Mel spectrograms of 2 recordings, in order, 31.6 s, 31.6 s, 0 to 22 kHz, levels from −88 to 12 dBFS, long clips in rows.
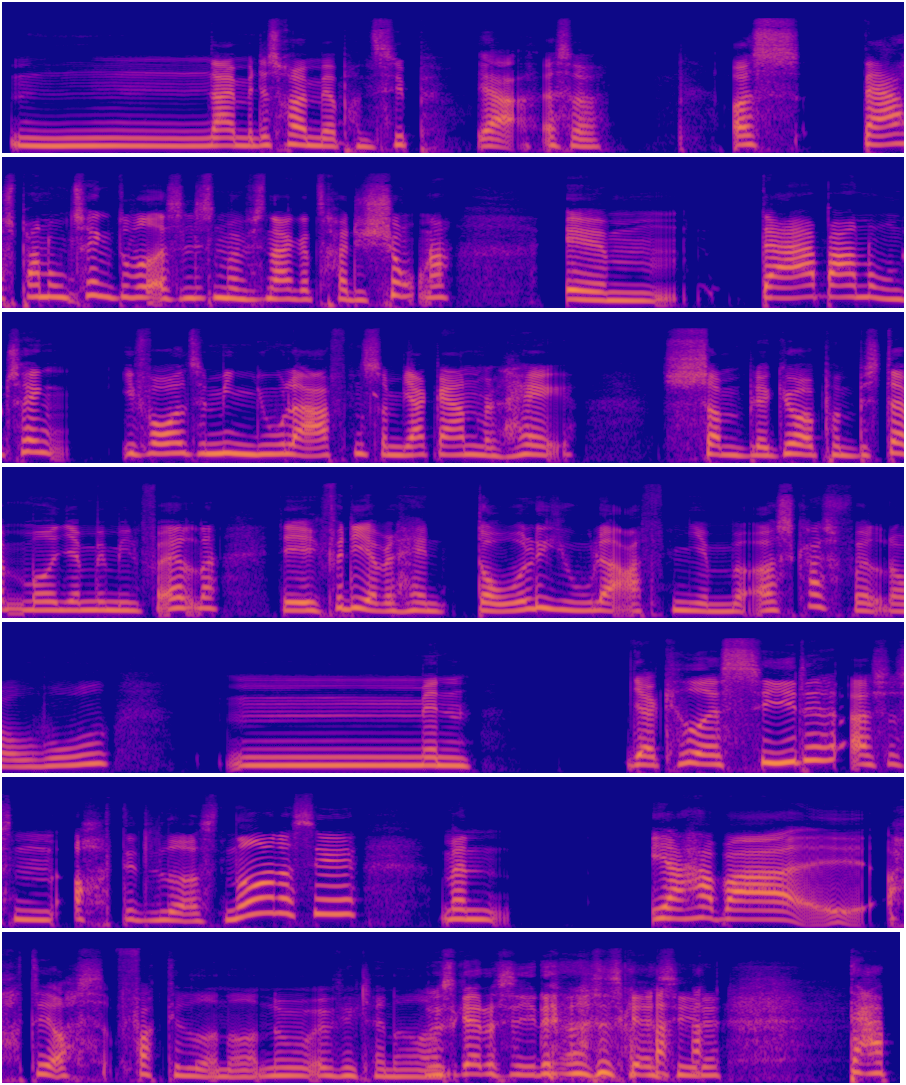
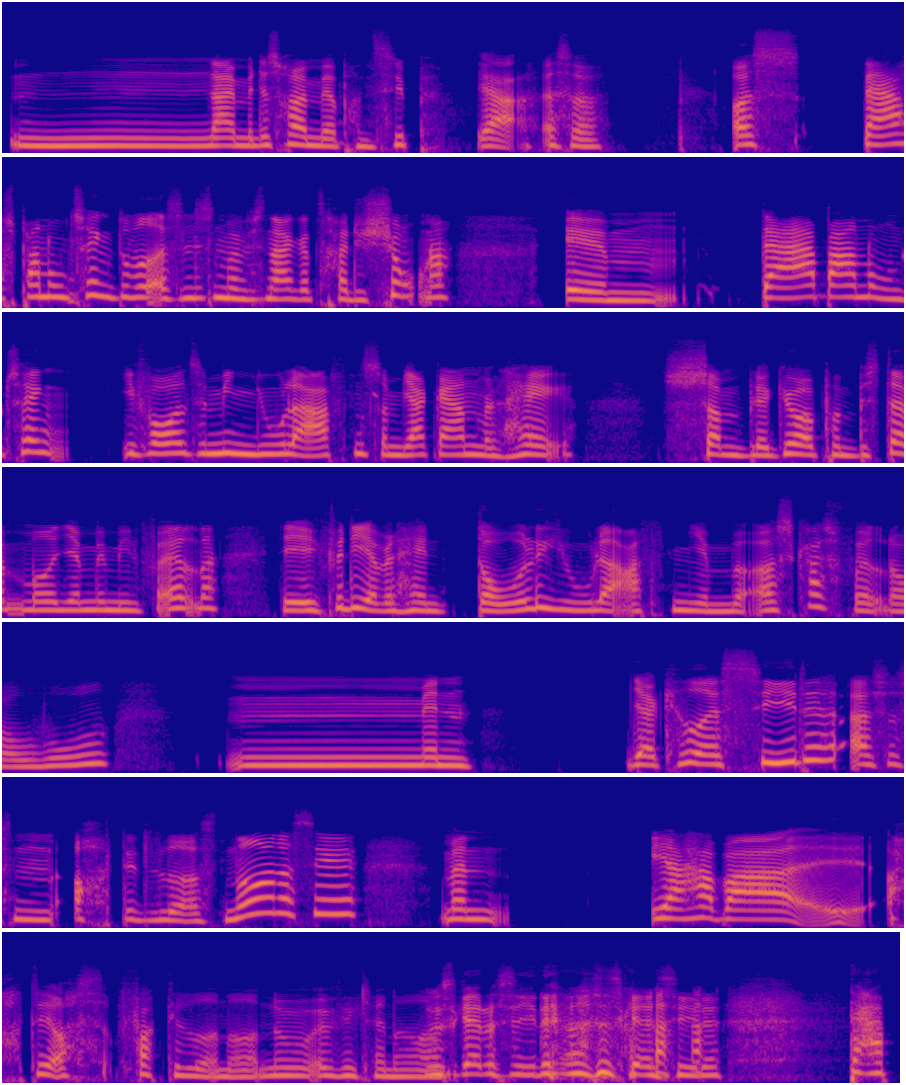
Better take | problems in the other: first | muffled; slightly; fading above 3 kHz

